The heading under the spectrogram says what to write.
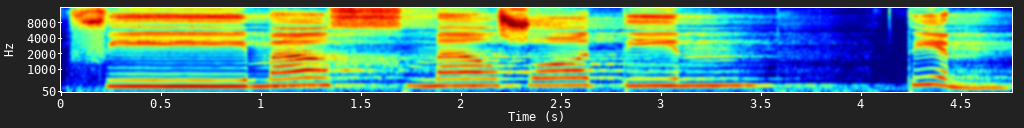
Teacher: Sebab ada tanwin kasrah yang menghadapi huruf halqi atau huruf tenggorokan yaitu huruf ghain. Maka tanwin kita bunyikan dengan jelas. Jadi bunyinya n ya. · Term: izhar halqi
